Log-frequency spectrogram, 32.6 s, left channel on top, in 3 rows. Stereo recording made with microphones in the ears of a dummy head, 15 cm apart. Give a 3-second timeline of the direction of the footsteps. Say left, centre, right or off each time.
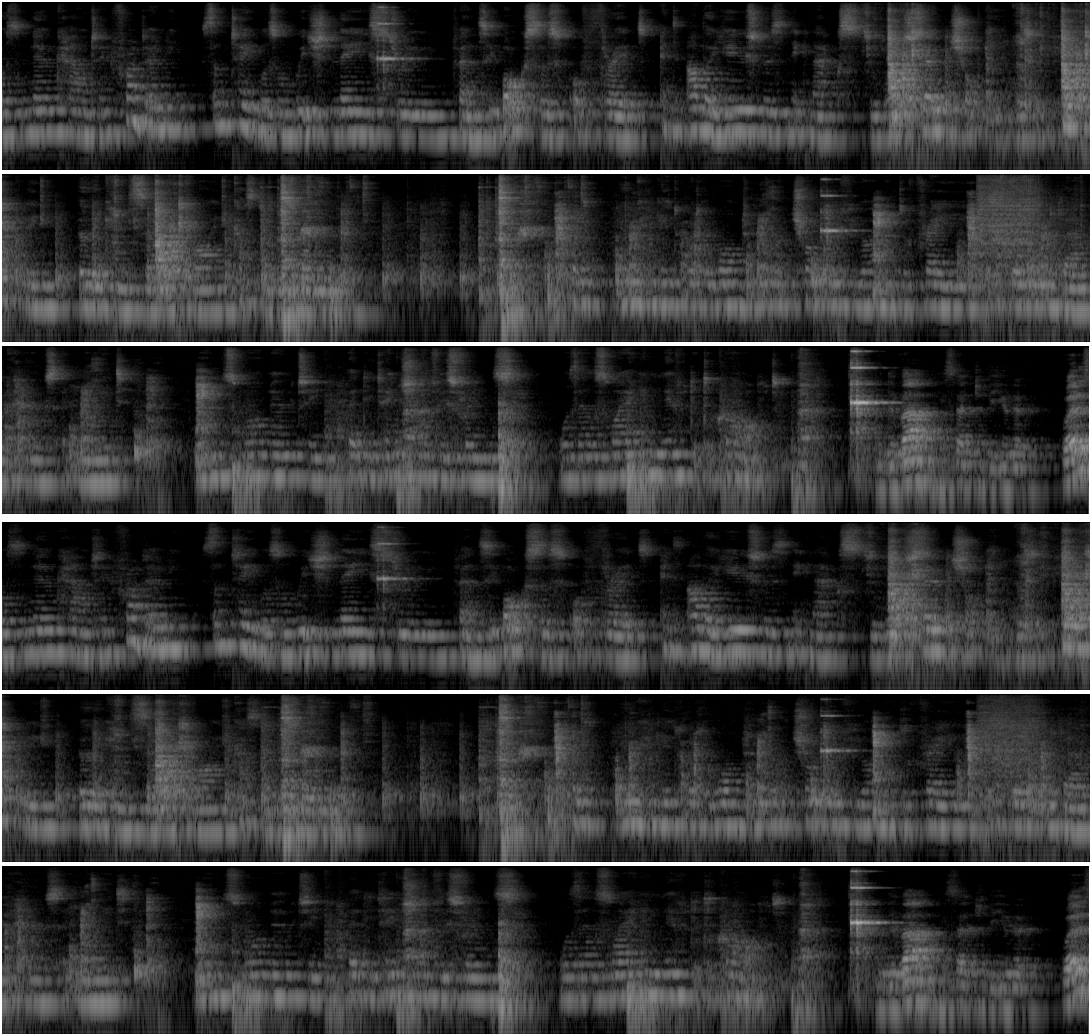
off, off, off, left, centre, right, right, right, centre, left, off.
